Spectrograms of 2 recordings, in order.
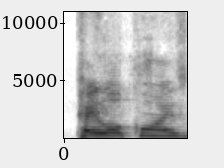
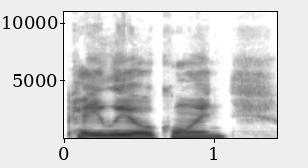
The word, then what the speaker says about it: Paleo Coin: and some wallet type questions as well but payload coins go ahead bro take it away hey thanks too too cold i appreciate it uh i just want to say um it's pronounced paleocoin but yeah it's totally okay um but i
